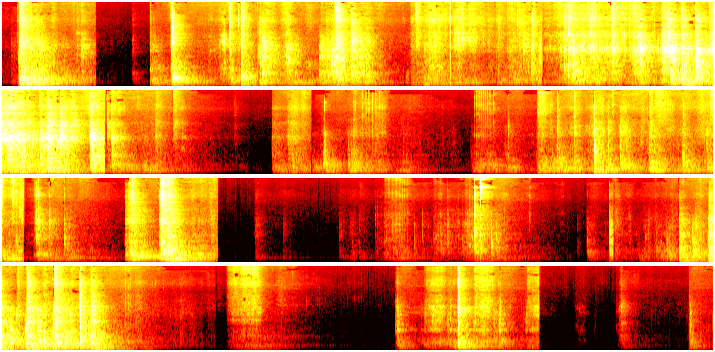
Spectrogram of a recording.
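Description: Plastic housing parts of a Zanussi washing machine being taken apart by hand: clunks, rattles and scraping in separate bursts with silent gaps between them. The longest and loudest burst runs for about three seconds, a third of the way in.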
